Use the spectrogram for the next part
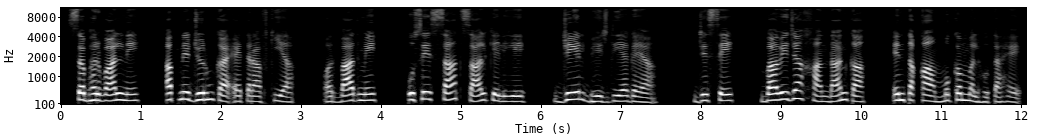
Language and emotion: Urdu, neutral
